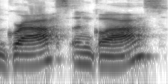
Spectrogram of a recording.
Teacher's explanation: same thing so grass and glass same vowel only difference is with glass I have a front of the tongue lifting for the L and for grass back of the tongue lifting for ER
